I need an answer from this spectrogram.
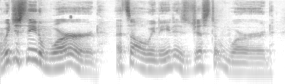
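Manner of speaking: normal talking voice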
